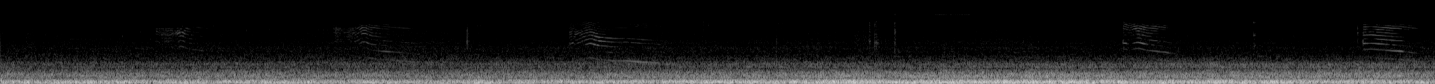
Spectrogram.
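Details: Pet cat in a car heading to the vet, with a hoarse, thin voice: several brief, soft, descending mews at irregular intervals, partly buried under loud continuous vehicle rumble and road noise.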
